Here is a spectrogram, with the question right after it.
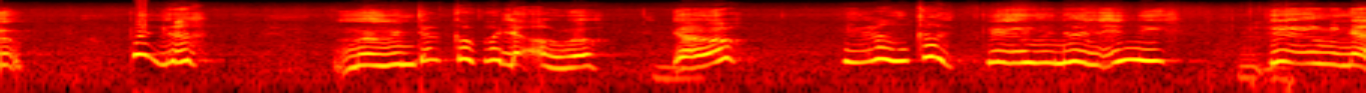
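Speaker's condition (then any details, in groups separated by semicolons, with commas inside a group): Cerebral palsy; walking relatively difficult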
